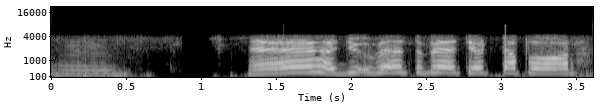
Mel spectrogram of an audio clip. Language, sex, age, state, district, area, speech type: Santali, female, 45-60, West Bengal, Purba Bardhaman, rural, conversation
